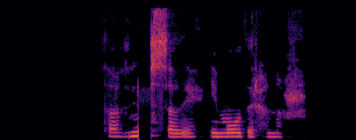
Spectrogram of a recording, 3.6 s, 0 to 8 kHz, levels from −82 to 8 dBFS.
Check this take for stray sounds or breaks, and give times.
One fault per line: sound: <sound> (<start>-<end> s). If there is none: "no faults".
sound: dropout (1.4-1.5 s)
